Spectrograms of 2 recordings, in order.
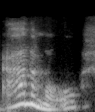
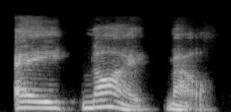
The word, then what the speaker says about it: animal: analysis of the word animal then you would have to say to students you'd have to explain to them twice why this is not a nigh Mal right okay a normal right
